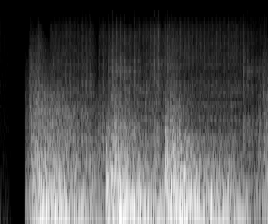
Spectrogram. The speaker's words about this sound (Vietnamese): Một ngày nọ, tiếng súng lại nổ rền từ miền Nam xa xôi.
